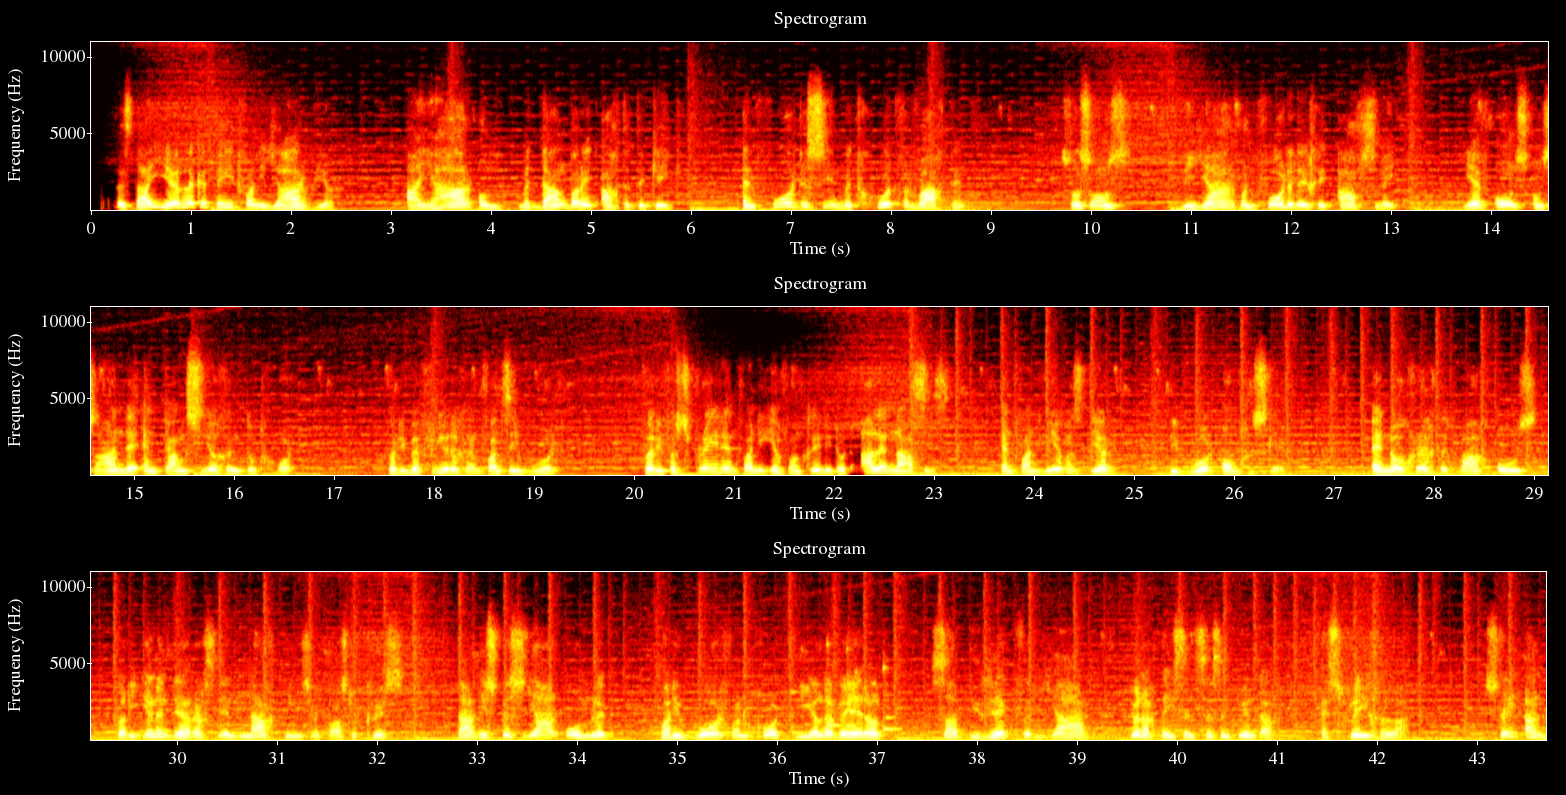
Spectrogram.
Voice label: night service jingle translated in afrikaans

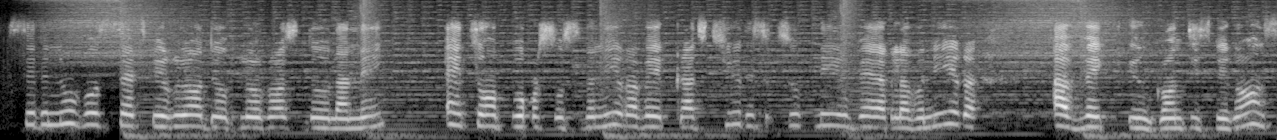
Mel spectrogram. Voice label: night service jingle translated in french

